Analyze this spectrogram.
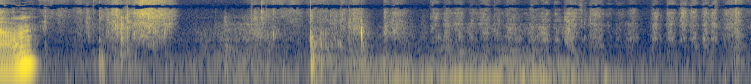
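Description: Paper rustles and crinkles as it is folded and handled.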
